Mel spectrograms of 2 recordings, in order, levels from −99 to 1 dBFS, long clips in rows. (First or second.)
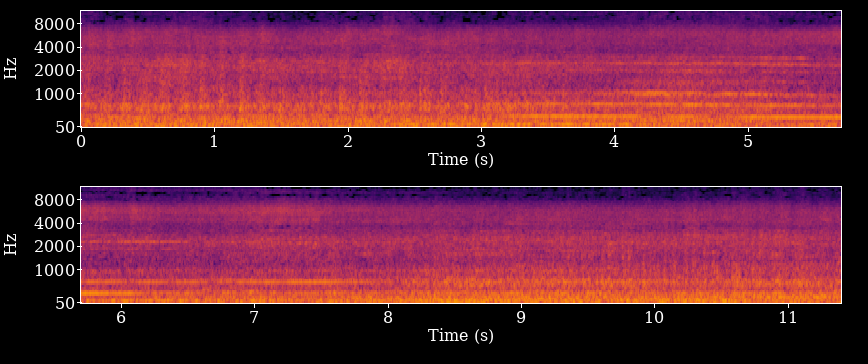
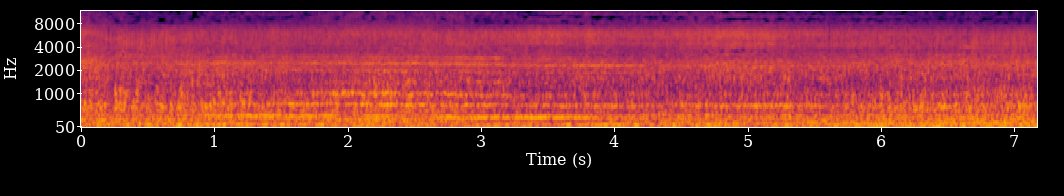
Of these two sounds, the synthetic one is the second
